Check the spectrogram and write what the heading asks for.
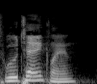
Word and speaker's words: Wu-Tang Clan: Yes, Wu-Tang Clan.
